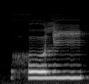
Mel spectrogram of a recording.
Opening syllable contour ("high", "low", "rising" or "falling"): high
